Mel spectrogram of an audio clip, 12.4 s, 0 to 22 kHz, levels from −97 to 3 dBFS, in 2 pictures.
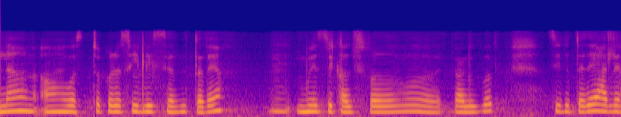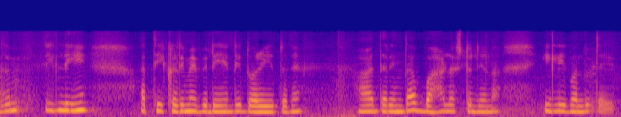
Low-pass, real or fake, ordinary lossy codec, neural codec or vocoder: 7.2 kHz; fake; none; codec, 16 kHz, about 1 kbps, DyCAST, with the encoder's durations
